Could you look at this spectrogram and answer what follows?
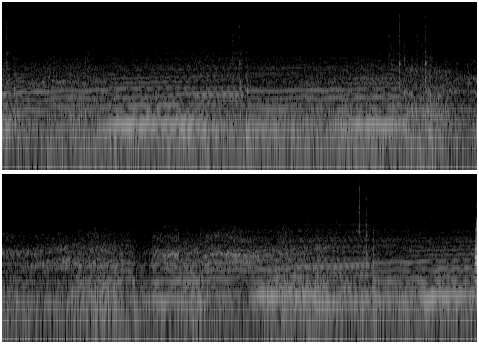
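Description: Race car engine in the GT Sport racing game, a steady sustained drone with shifting pitch through gear changes, moderately quiet and continuous with no talk over it.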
